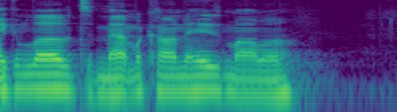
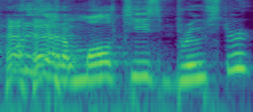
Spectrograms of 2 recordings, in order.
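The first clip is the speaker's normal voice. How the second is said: dog small talk; 8 semitones higher than usual. Retold or imitated. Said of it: "he starts talking".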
